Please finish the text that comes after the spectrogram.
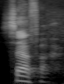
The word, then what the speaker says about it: Saphyre: This person goes by the name of Saphyre. She is actually a rapper, R&B singer, everything. The ultimate entrepreneur that you will ever meet. I want you guys to welcome the one and only Saphyre.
